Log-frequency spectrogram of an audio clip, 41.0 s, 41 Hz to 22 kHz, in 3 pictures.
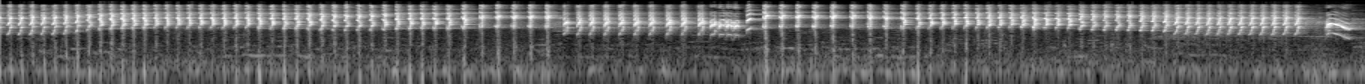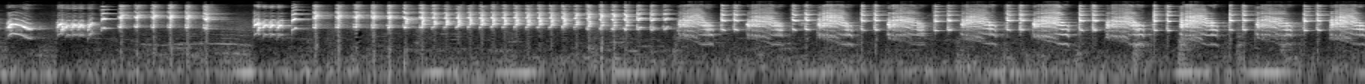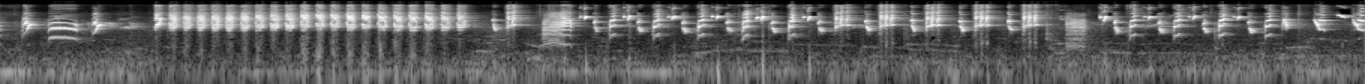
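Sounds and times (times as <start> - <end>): shrike singing harsh rattling song: 0.0 - 28.2.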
